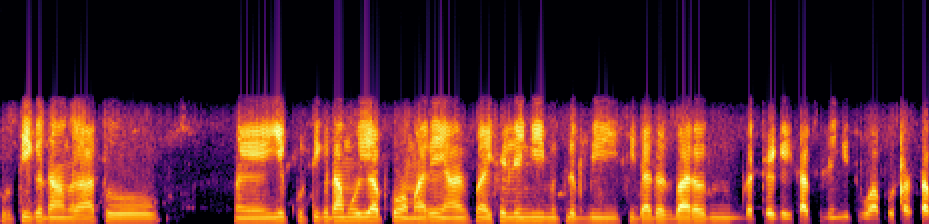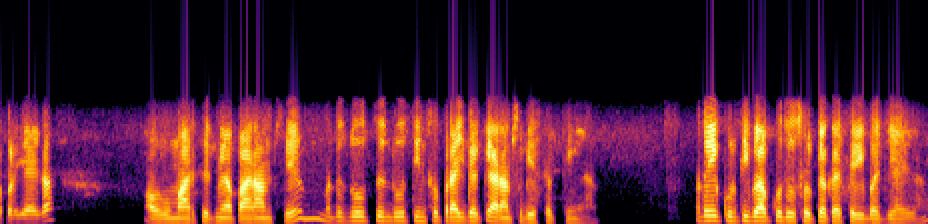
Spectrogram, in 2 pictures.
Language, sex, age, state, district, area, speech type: Hindi, male, 18-30, Uttar Pradesh, Ghazipur, rural, conversation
